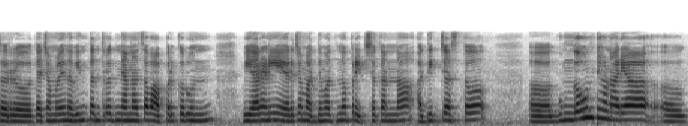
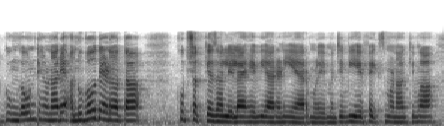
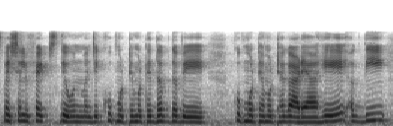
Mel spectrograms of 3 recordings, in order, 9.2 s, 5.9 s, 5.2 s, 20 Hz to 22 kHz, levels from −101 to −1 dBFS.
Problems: background sounds at intervals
